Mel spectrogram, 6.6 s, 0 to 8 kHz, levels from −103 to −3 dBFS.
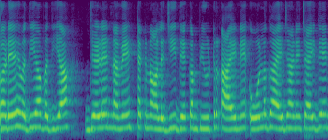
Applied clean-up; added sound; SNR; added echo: none; none; none; none.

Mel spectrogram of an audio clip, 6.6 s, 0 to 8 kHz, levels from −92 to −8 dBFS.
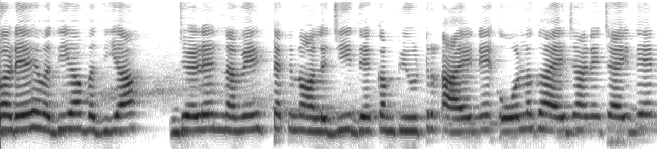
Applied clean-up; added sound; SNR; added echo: classical method log-MMSE.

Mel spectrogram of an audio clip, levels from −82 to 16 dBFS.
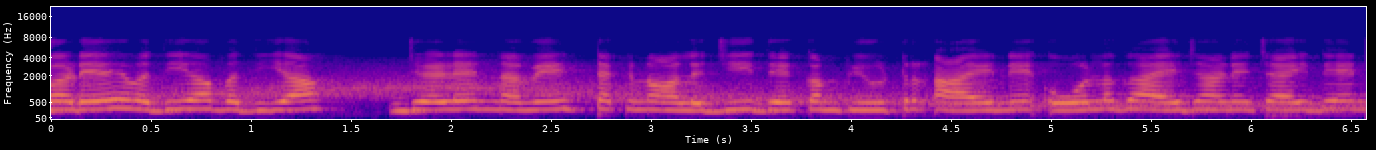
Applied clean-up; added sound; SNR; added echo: none; Wind; 15 dB; none.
